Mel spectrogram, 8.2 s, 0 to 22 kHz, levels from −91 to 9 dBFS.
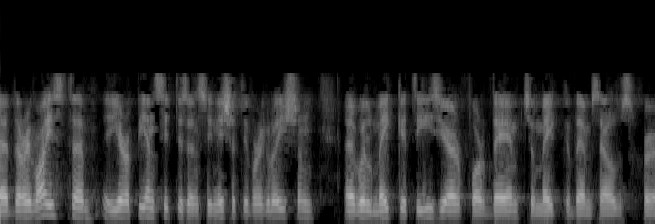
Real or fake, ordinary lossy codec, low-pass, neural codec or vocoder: real; MP3, 24 kbps; 5.4 kHz; none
